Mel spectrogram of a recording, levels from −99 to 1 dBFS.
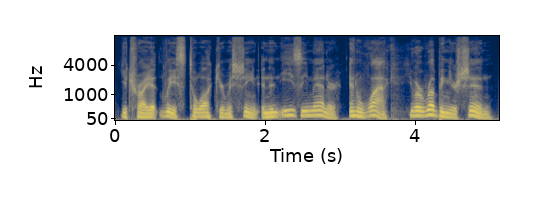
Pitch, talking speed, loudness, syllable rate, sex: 120 Hz, 210 wpm, -18 LUFS, 5.5 syllables/s, male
